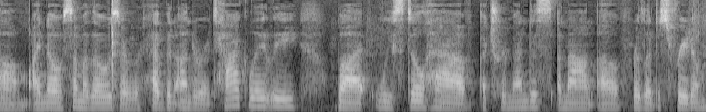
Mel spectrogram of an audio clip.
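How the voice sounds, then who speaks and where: A soft-spoken woman with an American accent talks in a very deep, low voice with fairly even intonation over noticeable background noise. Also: moderate pace. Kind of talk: casual talk to camera. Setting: at home. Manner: halting with fillers.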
